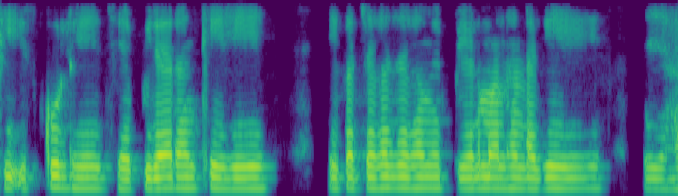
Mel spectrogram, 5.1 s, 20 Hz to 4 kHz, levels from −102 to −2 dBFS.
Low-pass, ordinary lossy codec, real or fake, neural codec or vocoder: 3.6 kHz; none; real; none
